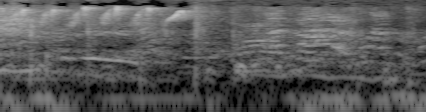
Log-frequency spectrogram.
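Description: Voices of women and children talking in the background, with a bird calling.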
